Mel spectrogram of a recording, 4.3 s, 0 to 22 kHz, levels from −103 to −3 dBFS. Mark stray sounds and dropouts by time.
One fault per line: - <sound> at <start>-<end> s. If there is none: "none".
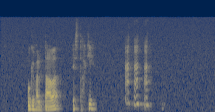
- laugh at 2.5-3.1 s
